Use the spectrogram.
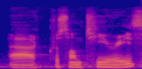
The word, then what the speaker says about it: croissanterie: through, but also, I don't drive past other croissanteries, is that the word? Croissanterie? Croissanteries. Perfect. Thanks. I'm trying to say it pronounce it how you were pronouncing it.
